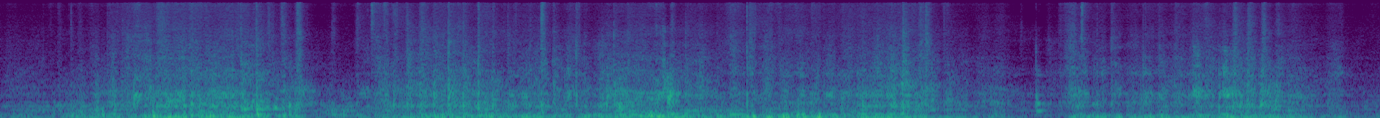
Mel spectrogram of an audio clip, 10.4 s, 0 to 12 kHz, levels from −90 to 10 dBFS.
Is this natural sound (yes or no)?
no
